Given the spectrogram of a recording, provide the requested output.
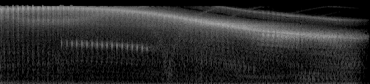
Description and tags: TR-77 vintage drum machine hi hats processed in Camel Audio Alchemy.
